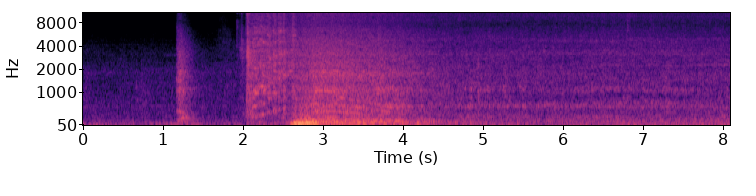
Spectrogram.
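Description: Bentley Bentayga engine being remote-started with the car locked: a short click just over a second in, then the starter cranks about two seconds in. The engine catches with a loud flare of revs and settles to a steady idle.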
